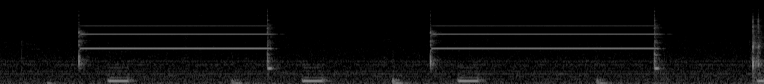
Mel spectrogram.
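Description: A phone gives off a steady, high electronic beep.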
